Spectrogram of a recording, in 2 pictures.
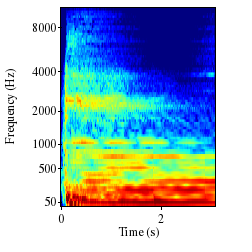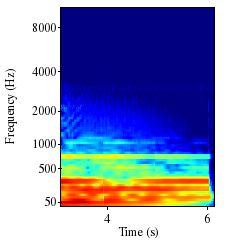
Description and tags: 08 G# death metal guitar hit
Guitar power chord + bass + kick + cymbal hit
